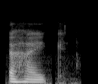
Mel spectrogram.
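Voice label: "h2eh2oik", Proto-Indo-European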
